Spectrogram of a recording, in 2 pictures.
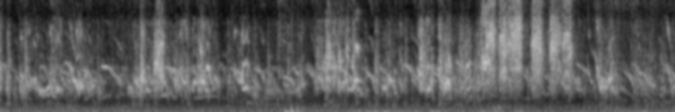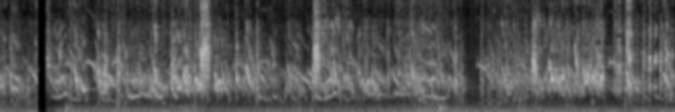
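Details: Colony of budgerigars, including a breeding pair and young, in continuous high warbling chatter with frequent sharp clicks and wing flutters, briefly cut off midway, low hum underneath.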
